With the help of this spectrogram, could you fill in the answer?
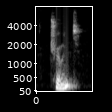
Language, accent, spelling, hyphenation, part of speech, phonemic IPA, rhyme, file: English, Southern England, truant, tru‧ant, adjective / noun / verb, /ˈtɹuːənt/, -uːənt, LL-Q1860 (eng)-truant.wav
- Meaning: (adjective) 1. Shirking or wandering from business or duty; straying; hence, idle; loitering 2. Of a student: absent from school without permission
